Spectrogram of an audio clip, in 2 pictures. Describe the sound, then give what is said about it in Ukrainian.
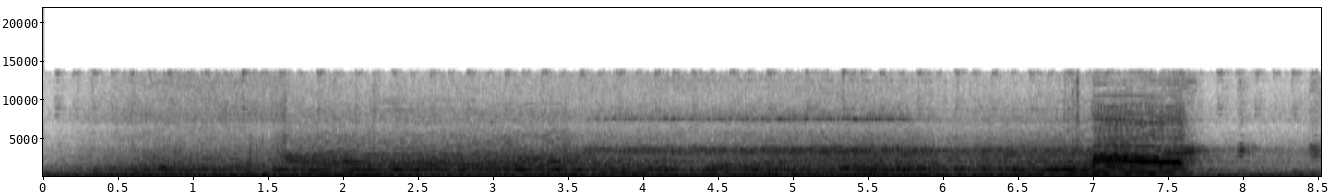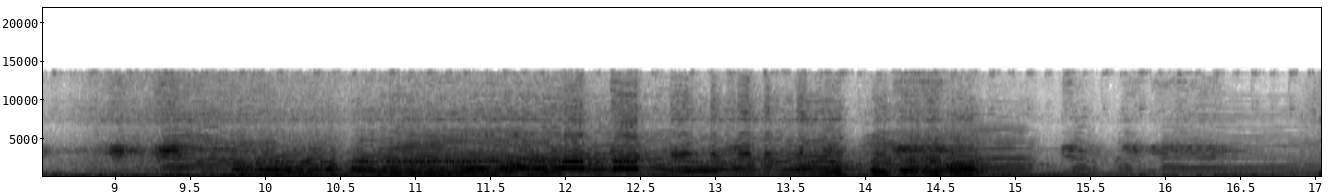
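A dense, unbroken chorus of car horns blares at many different pitches in a city centre as passing drivers honk in support of a protest, overlapping loudly and steadily throughout, with a brief shift in the mix partway through but no pause. “Центр міста на годину, доки тривала акція, перетворився на безперервний сигнал автомобілів різної тональності та мелодіки.”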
